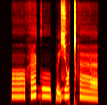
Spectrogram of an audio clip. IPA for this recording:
ɒːhæɡoː pḛʑɒ ǀʰæ

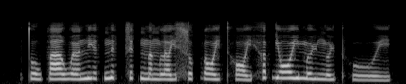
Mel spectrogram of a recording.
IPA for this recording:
t̪o˨wpaː˨˧ wœː˨˥njɪ˧k̚ n̪ɪ˥k̚sɪ˧k̚ n̪ɐ˨ŋlɐ˨j sʊ˨˥k̚lɔː˨j t̪ʰɔː˨˩jhɐ˥k̚ jɔː˥jmɵ˧ɥŋɵ˨˥ɥ pʰuː˨˩j

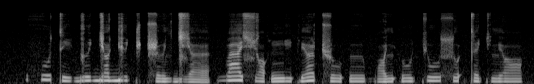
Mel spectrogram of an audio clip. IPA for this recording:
fu˦ti˨ɡɯ˦ɟʌ˦ ɡʲɯ˦c ʈ͡ʂɯ˨lʲd͡ʑɐ˨ | ba˦ɕɔ˨ʔɲi˨ʔ ɾʲʌ˦ʈ͡ʂu˨ʔɯ˨ bɔ˨˦lʲʔu˦ cu˦ sʷə˦ʔtə˦˨clʲɔ˦

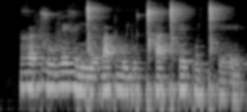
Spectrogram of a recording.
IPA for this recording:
ɣœ˨˦fzu˨ve˦ɣɪ˨ ŋ͡ǀe˨va˦p ɣu˨ju˨ǀʰa˦ ǀʰe˦bu˨jǀʰe˨

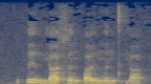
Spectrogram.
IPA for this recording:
pe˥˩ɪ̯mjä˥sə˥˩npa˧˥ɪ̯ n̪ə˥˩nt̪ʰjä˩

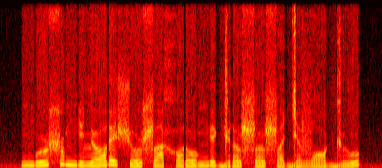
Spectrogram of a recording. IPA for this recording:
ŋuʂuŋi lʲɔɾe ʃo ʂaxɔɾoŋ eɡʲɘɾɐ ʂɐʂaɟɛ vɔ ɡʲu

